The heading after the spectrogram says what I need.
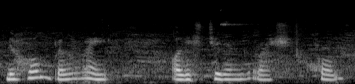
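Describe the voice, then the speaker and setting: Mellow young Indonesian woman narrating, dull recording. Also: a little high, steady tone, measured pace, slight background noise. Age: young adult. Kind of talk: scripted radio drama narration.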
